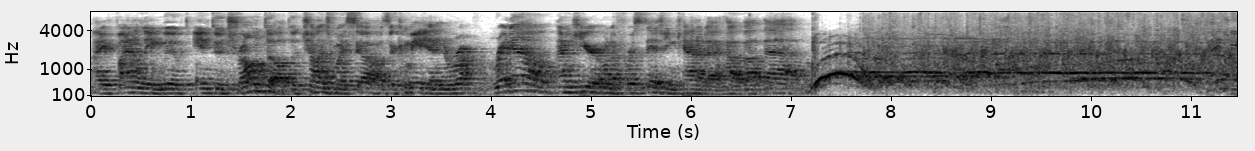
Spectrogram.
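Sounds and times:
speech: 0:00.1 - 0:07.4
audience applause: 0:07.2 - 0:11.4.

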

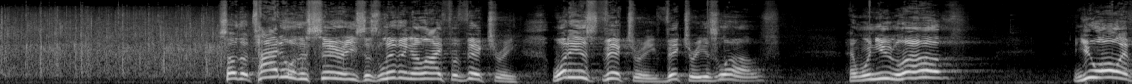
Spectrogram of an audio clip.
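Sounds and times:
audience applause, hand clapping: 0:00.0 - 0:02.3
speech: 0:02.2 - 0:07.8, 0:08.5 - 0:09.6, 0:10.8 - 0:11.3.

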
